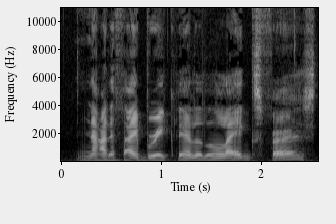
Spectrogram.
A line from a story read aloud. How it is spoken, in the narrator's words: she purred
